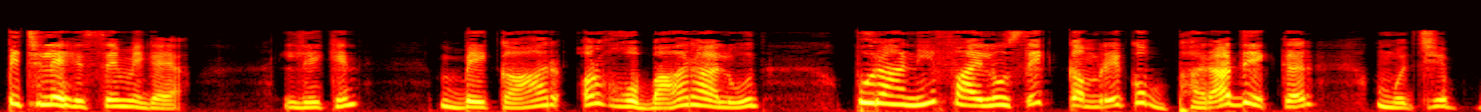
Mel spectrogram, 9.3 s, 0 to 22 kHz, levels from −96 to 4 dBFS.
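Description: Throughout, the speech sounds dull and smeared, with plainly audible codec damage and nothing above 6.9 kHz. The likely cause is AAC compression at roughly 24 kbps.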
